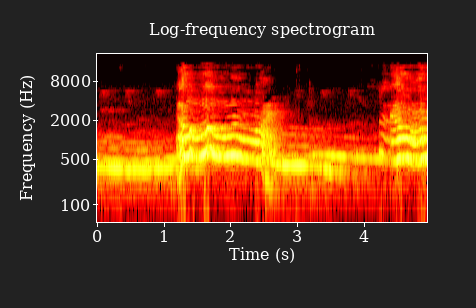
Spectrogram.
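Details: Zoey the Pembroke Welsh Corgi puppy howls along to recorded wolves from a computer, a steady low droning howl joined by higher rising and wavering howls, with a short yelping break midway.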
